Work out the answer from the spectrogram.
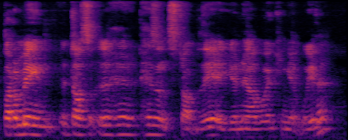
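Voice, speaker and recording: A man's voice: a little high, fairly even intonation, a little fast, darkish tone, echoey room, distant mic, low-quality recording. A man with a New Zealand accent asking interview questions in a loose, chatty way. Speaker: interviewer, host.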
